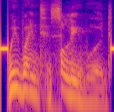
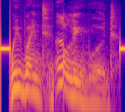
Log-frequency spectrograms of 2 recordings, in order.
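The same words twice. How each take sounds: The two takes are said the same way.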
